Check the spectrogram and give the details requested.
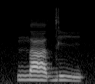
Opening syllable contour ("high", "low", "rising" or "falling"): low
